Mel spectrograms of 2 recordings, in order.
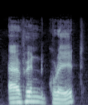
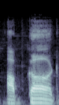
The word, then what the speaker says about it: avant-garde: The pronunciation avant-garde is a Latin word, and the pronunciation is not avant-garde, it is avant-garde movement.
